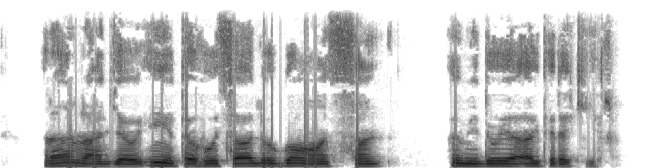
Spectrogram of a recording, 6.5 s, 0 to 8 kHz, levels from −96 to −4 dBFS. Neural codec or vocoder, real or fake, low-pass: none; real; 7.2 kHz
